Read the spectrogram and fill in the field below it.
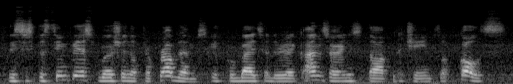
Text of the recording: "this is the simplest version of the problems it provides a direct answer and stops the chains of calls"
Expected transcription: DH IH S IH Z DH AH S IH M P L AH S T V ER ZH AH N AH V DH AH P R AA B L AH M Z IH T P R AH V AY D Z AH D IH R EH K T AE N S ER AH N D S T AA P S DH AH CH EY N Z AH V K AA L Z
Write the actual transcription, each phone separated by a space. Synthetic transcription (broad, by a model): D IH S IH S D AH S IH M P L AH S T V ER SH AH N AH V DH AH P R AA B L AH M S IH T P R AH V AY D S AH D IH R EH K T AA N S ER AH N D S T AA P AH CH EY N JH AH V K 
